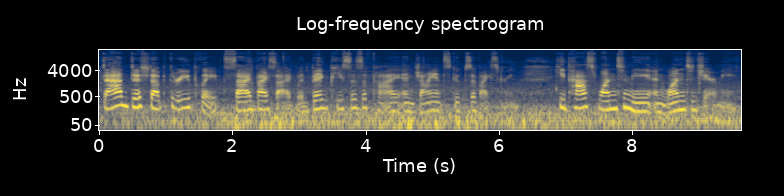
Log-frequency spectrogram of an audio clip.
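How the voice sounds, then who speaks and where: A woman reading a children's picture book aloud in a gentle, expressive way. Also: fairly low pitch, slow, background noise. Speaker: storybook reader.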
